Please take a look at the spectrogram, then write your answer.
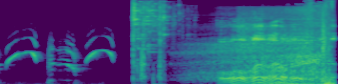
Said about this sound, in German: Oh Mist, jetzt ist mir die Flasche runtergefallen.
